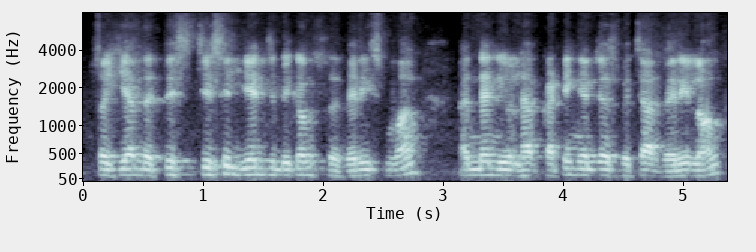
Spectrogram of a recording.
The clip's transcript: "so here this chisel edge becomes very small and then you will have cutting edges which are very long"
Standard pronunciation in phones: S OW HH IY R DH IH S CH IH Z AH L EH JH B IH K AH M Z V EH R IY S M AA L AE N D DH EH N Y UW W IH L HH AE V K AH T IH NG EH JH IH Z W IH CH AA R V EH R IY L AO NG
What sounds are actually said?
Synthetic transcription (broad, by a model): S OW HH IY R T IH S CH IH S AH L EH JH B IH K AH M S V EH R IY S M AA L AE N D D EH N Y UW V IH L HH AE V K AH T IH NG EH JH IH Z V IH CH AA R V EH R IY L AO NG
